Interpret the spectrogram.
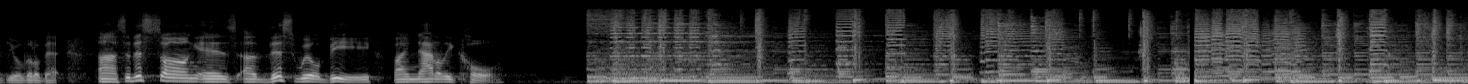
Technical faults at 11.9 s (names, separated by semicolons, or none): gap at a join of encoded pieces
